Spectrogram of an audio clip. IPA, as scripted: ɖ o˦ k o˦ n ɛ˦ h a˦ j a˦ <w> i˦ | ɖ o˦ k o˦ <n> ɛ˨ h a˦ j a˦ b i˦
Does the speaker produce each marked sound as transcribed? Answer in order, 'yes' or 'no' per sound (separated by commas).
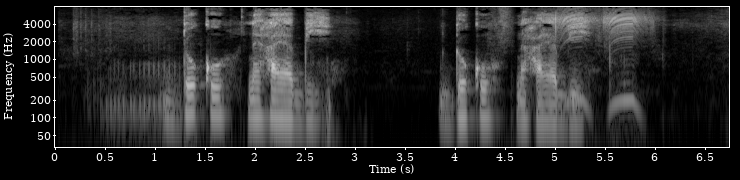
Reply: no, yes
